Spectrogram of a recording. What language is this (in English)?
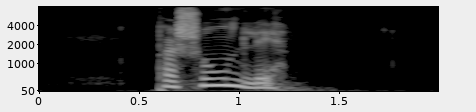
Norwegian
